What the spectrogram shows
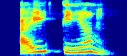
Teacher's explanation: ये जो आधा ह है, आधा ह का उच्चारण उरस से होता है।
